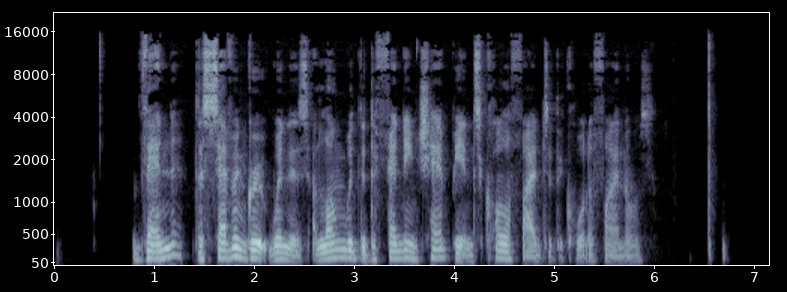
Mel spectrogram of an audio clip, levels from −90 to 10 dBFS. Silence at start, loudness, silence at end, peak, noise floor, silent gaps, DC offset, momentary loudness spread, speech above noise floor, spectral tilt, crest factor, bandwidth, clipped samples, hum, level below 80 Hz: 0.8 s; -19 LUFS; 0.6 s; 0 dBFS; -46 dBFS; none; under 0.1%; 18 LU; 25 dB; -3.5 dB/octave; 22 dB; 16 kHz; under 0.1%; none; -54 dBFS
